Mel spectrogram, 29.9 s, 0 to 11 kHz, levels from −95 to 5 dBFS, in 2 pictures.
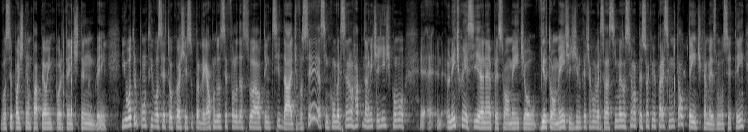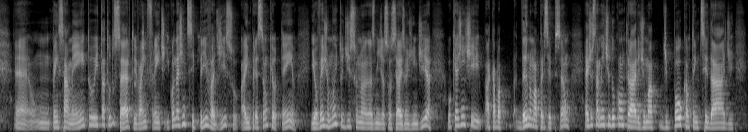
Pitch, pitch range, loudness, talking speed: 135 Hz, 120-155 Hz, -28 LUFS, 220 wpm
